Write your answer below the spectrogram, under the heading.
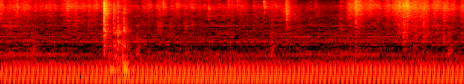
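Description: A shaker bottle of Weber brown sugar rub being shaken over raw chicken breasts, the seasoning falling in faint, scattered patters, with one sharp knock about a second in. A steady low hum runs underneath.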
